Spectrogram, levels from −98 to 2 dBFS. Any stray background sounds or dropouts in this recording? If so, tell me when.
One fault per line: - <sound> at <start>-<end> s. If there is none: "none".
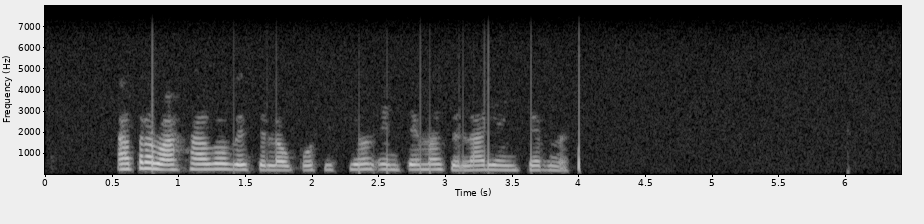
none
